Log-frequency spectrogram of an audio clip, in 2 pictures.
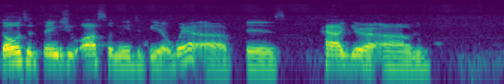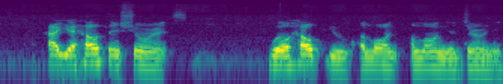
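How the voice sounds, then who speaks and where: This woman's pitch is very deep and low, with ordinary variation. Her pace is fairly slow, broken by long, frequent pauses. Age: 60s. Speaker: guest speaker sharing kidney transplant and lupus journey. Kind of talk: casual interview chat. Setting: livestream.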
